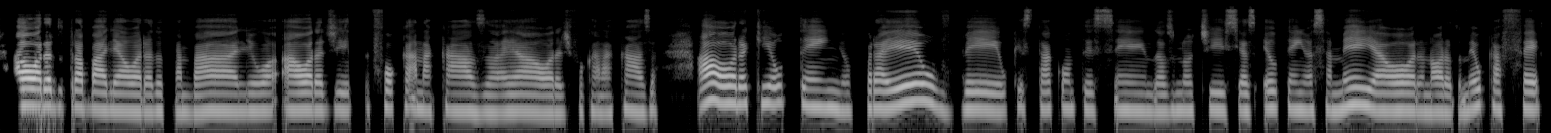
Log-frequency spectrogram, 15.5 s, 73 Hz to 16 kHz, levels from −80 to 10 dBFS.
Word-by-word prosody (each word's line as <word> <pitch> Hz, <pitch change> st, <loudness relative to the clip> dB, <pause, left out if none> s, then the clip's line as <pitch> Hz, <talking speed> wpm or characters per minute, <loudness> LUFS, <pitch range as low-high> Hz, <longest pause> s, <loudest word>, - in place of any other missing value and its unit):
a 220 Hz, +1 st, +11 dB
hora 215 Hz, -1 st, +9 dB
do 205 Hz, -, -10 dB
trabalho 195 Hz, -2 st, +1 dB
é -, -, +1 dB
a 180 Hz, 0 st, +2 dB
hora 175 Hz, -1 st, 0 dB
do 180 Hz, -, -4 dB
trabalho, 180 Hz, +1 st, -1 dB, 0.2 s
a 185 Hz, 0 st, +3 dB
hora 185 Hz, 0 st, +3 dB
de 185 Hz, 0 st, -7 dB, 0.2 s
focar 200 Hz, -1 st, -4 dB
na 185 Hz, -1 st, -3 dB
casa 180 Hz, -2 st, -3 dB
é 180 Hz, +1 st, -2 dB
a 175 Hz, -1 st, 0 dB
hora 170 Hz, 0 st, -1 dB
de 165 Hz, -, -13 dB
focar 175 Hz, 0 st, -10 dB
na 170 Hz, 0 st, -7 dB
casa, 180 Hz, -1 st, -6 dB, 0.4 s
a 260 Hz, +4 st, +8 dB
hora 245 Hz, -1 st, +6 dB
que 245 Hz, +1 st, -6 dB
eu 245 Hz, +1 st, 0 dB
tenho 205 Hz, -4 st, -2 dB
pra 200 Hz, 0 st, +1 dB
eu 250 Hz, +2 st, +4 dB, 0.2 s
ver 190 Hz, -2 st, -1 dB
o 180 Hz, -, -9 dB
que 210 Hz, -, -12 dB
está 195 Hz, -1 st, -7 dB
acontecendo 190 Hz, -2 st, -7 dB
as 180 Hz, 0 st, -5 dB
notícias, 185 Hz, 0 st, -5 dB
eu 200 Hz, +1 st, -2 dB
tenho 190 Hz, -2 st, -5 dB
essa 185 Hz, 0 st, -7 dB
meia 200 Hz, -1 st, +1 dB
hora 185 Hz, -1 st, +2 dB
na 175 Hz, 0 st, -2 dB
hora 175 Hz, -1 st, -1 dB
do -, -, -11 dB
meu 200 Hz, +4 st, -1 dB
café, 195 Hz, -1 st, -3 dB
185 Hz, 180 wpm, -23 LUFS, 180-200 Hz, 0.4 s, a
